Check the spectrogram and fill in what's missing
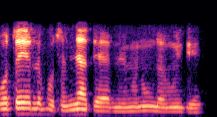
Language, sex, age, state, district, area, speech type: Manipuri, male, 45-60, Manipur, Imphal East, rural, conversation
